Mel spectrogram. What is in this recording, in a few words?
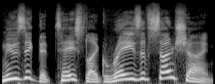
VOICE COMICAL; Radio Voice; Blastwave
